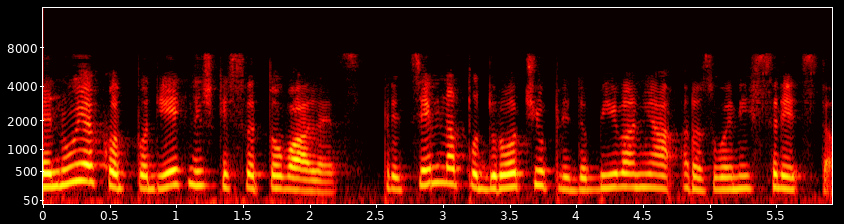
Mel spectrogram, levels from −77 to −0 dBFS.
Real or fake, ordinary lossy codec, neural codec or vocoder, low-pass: fake; none; codec, 16 kHz, 1.1 kbps, Voila-Tokenizer; 7.2 kHz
